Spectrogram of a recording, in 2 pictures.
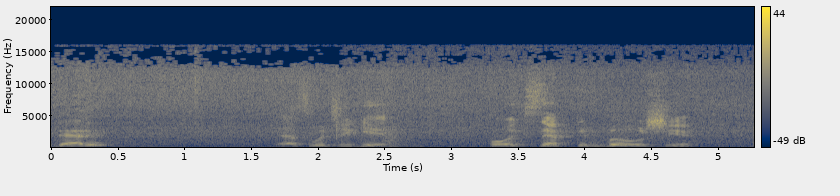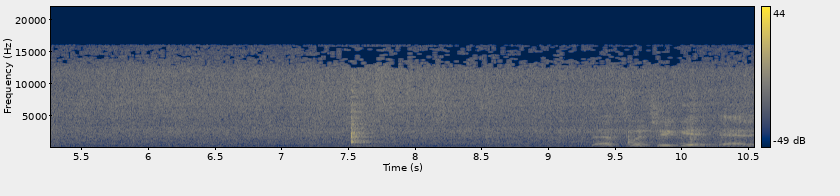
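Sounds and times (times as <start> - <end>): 
speech: 0.0 - 0.5, 1.7 - 4.9, 9.4 - 10.5
washing machine with faulty spin cycle whirring and hissing: 0.0 - 10.5
washing machine clunk: 2.2 - 2.8.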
